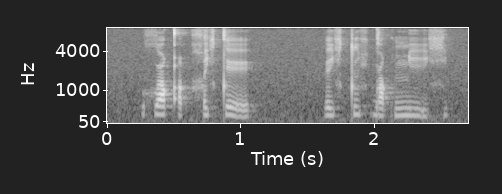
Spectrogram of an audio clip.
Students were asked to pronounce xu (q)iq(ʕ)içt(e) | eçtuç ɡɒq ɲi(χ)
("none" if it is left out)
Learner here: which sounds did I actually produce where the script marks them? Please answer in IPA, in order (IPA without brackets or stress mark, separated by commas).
qʼ, χ, e, ç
